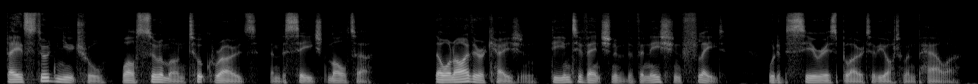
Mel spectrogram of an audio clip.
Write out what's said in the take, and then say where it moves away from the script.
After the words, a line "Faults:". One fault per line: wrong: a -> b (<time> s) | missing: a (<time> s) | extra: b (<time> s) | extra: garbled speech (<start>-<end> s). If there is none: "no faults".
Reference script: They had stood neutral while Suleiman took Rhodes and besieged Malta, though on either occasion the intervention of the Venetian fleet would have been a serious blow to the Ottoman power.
They had stood neutral while Suleiman took Rhodes and besieged Malta, though on either occasion the intervention of the Venetian fleet would have a serious blow to the Ottoman power.
Faults:
missing: been (7.9 s)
